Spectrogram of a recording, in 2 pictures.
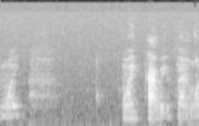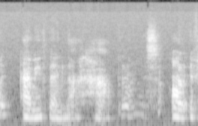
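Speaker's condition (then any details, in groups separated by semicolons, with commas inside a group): Hemiplegic cerebral palsy; very few words as preschooler, speech therapy from infancy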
